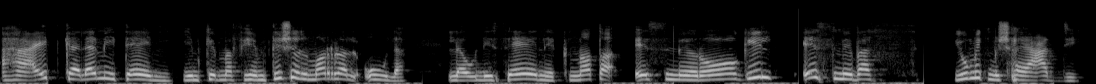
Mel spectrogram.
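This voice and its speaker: Lady doing a blunt egyptian young guy, menacing, kinda high voice, dull dry audio. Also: fairly quick, a little mellow, no echo, close to an everyday voice. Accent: Egyptian Arabic. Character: young man, cold and threatening university lecturer.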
